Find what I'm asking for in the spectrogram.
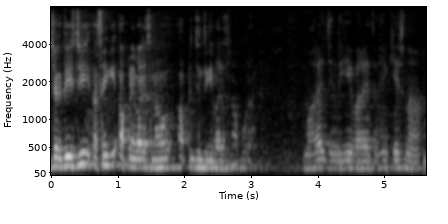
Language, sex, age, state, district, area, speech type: Dogri, male, 18-30, Jammu and Kashmir, Reasi, urban, spontaneous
